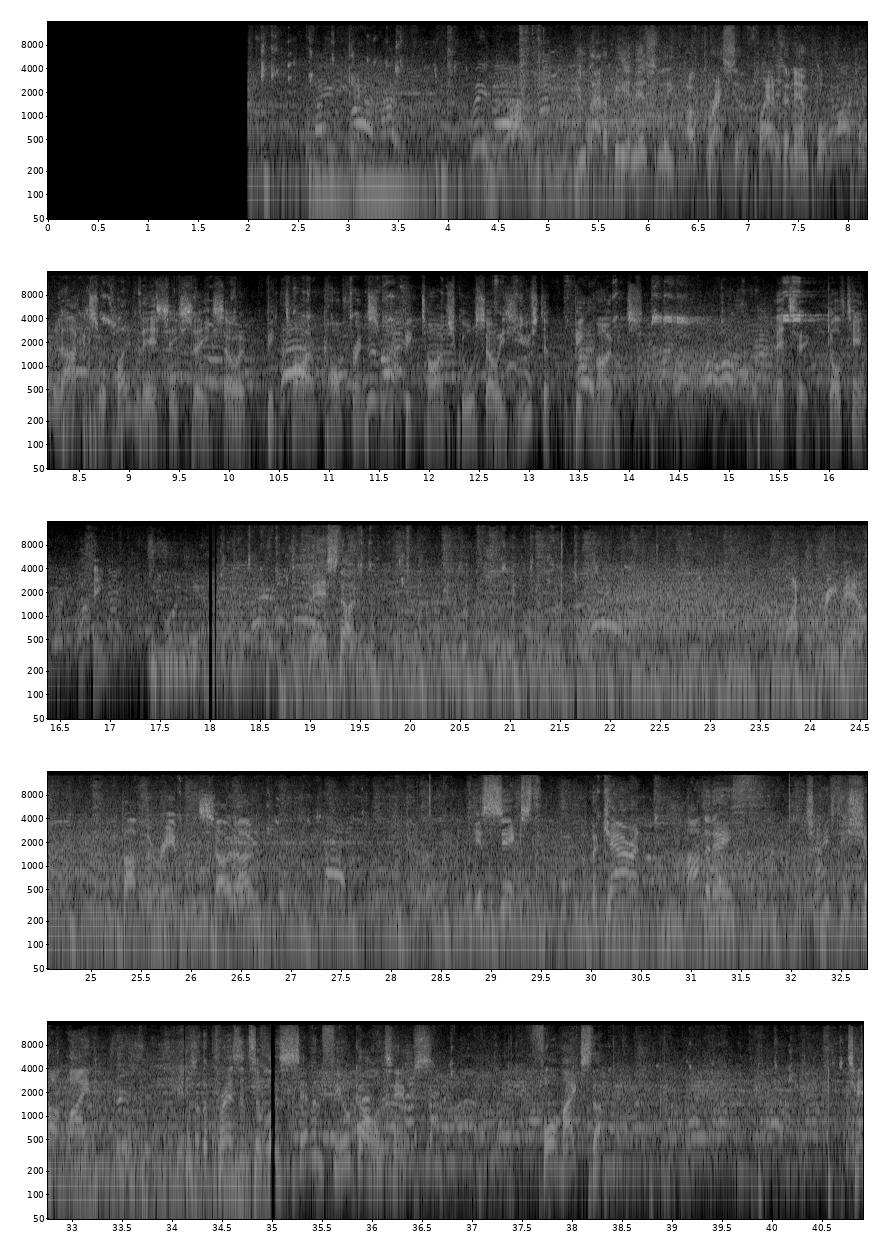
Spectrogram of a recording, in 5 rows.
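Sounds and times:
sneakers squeaking: 2.0s - 5.3s, 7.1s - 16.0s, 18.0s - 31.0s, 36.6s - 40.9s.

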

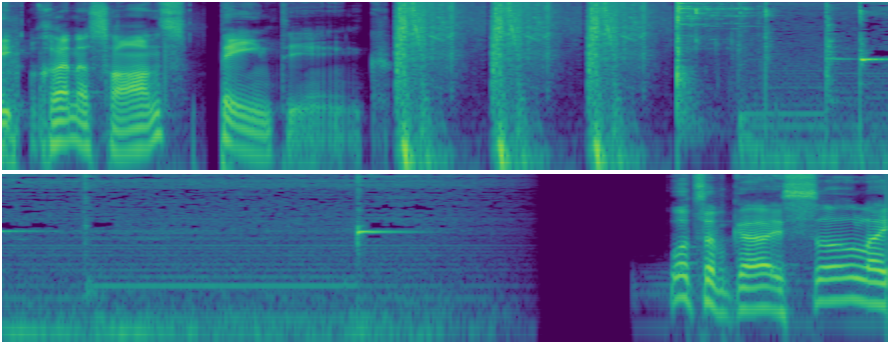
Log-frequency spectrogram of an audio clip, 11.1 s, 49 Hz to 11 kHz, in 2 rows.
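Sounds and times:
electric hum and buzzing: 2.6s - 8.9s.

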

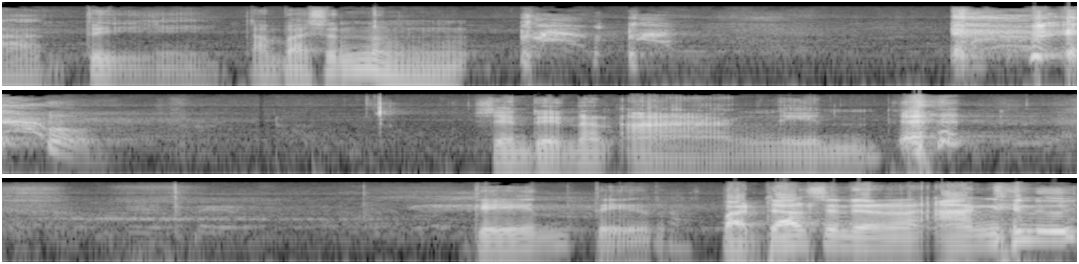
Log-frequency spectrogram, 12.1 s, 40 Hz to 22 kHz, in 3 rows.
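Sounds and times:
person coughing: 2.0s - 2.6s, 3.6s - 4.4s, 7.4s - 7.8s.

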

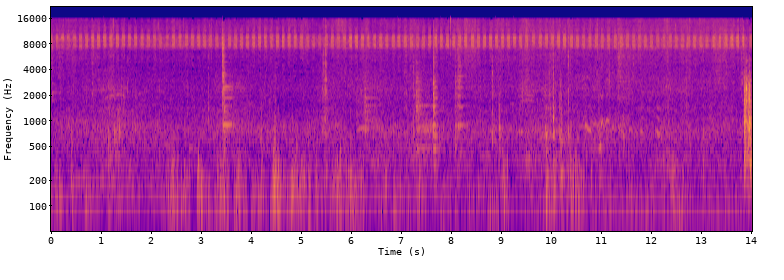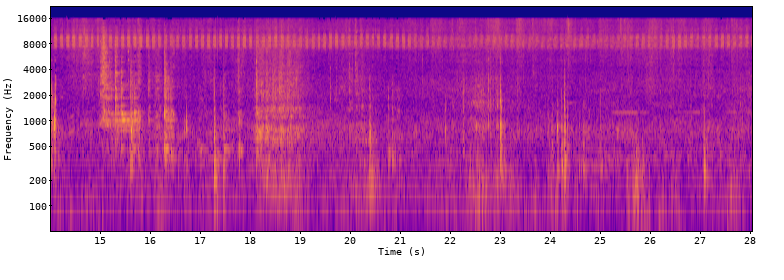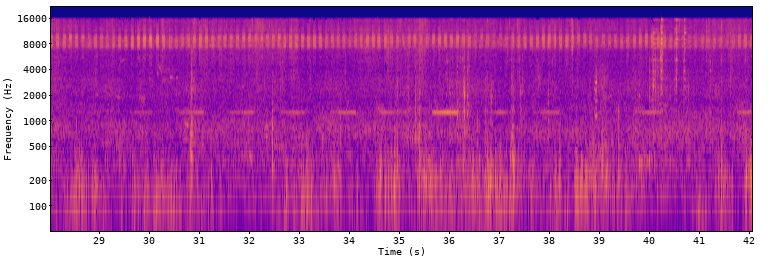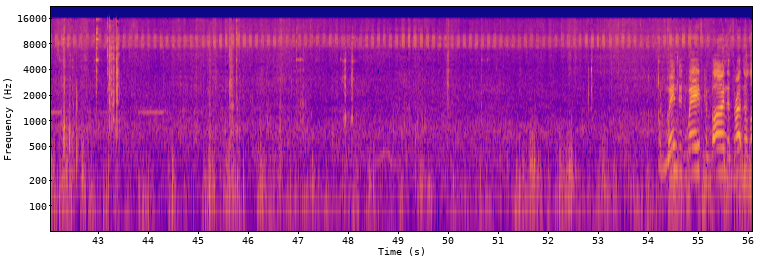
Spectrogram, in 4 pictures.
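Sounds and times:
insects droning: 0.0s - 56.0s.

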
